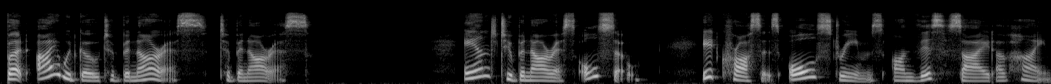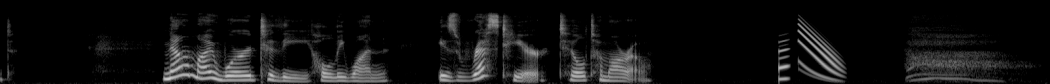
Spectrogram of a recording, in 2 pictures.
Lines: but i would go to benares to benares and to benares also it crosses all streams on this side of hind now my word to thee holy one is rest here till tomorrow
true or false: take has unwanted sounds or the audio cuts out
true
